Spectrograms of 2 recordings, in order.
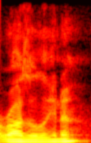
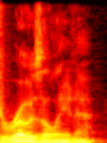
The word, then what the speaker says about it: Rosalina: Wait, is it not Rosalina? It's Roselina.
